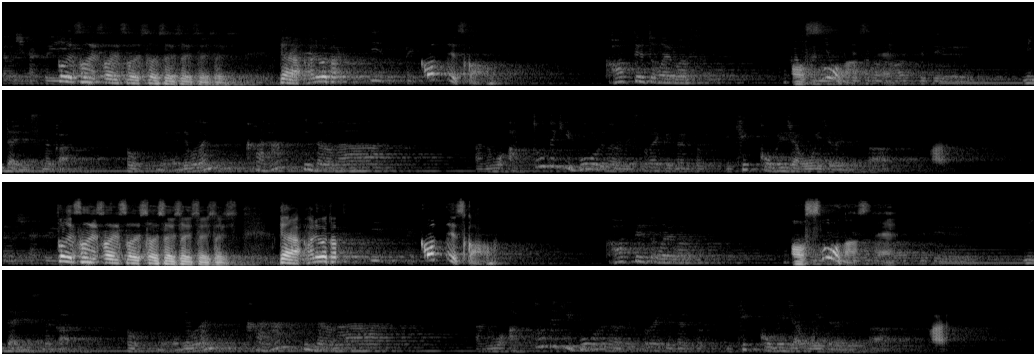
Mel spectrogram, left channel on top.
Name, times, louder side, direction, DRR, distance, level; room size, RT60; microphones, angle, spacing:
voice 1, 0.0-1.0 2.8-4.1 6.0-7.0 7.9-8.3 8.6-9.7 10.2-11.0 11.6-12.5 12.8-14.2 15.0-17.4 17.7-19.2, left 1 dB, 85° left, 1 dB, 1.4 m, -43 dB
voice 2, 0.6-2.3 2.8-3.3 4.2-5.0 7.9-8.9 19.6-19.8, right 7 dB, 85° right, 17 dB, 0.3 m, -24 dB
sound 1, 9.3-19.0, left 1 dB, 25° left, 2.6 m, -57 dB
24.5 x 9.9 x 2.5 m, 2.4 s
head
